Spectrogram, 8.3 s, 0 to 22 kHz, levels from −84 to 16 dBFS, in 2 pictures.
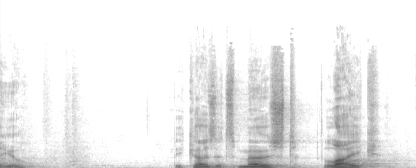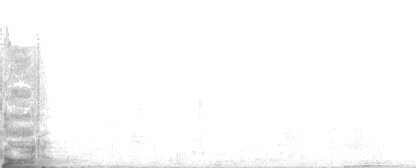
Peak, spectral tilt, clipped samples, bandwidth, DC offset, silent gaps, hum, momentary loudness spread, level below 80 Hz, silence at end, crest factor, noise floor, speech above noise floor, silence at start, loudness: -6 dBFS; -5.5 dB/octave; under 0.1%; 17.5 kHz; under 0.1%; none; none; 23 LU; -64 dBFS; 3.65 s; 26 dB; -67 dBFS; 41 dB; 0 s; -27 LUFS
